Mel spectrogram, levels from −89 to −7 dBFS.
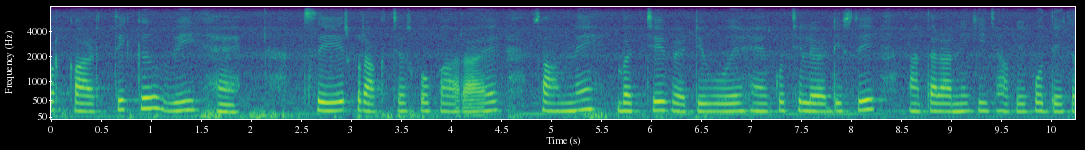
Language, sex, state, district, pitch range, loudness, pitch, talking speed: Hindi, female, Maharashtra, Chandrapur, 210-235 Hz, -24 LUFS, 220 Hz, 130 wpm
